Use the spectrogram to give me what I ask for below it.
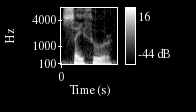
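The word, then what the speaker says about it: seiðr: Sometimes it relied on magic, specifically a mysterious practice called cider, pronounced sthur, which was part sorcery, part spiritual therapy, and part my ex won't return my runes.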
